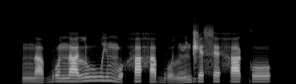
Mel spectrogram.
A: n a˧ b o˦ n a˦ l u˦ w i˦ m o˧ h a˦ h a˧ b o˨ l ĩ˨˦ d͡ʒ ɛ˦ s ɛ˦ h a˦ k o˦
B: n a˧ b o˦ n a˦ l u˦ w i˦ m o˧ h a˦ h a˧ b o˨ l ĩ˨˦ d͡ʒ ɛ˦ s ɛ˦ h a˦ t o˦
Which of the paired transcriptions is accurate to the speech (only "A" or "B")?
A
